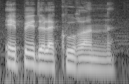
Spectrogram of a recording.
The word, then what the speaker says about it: Épée de la Couronne: I propose Épée de la Couronne, Swords of the Crown, in honor of my old unit. The least you could do is pronounce it correctly. Épée de la Couronne.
